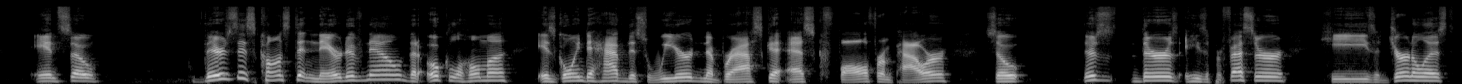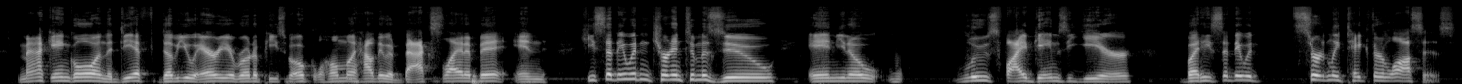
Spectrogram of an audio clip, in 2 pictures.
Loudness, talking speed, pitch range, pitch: -22 LUFS, 145 wpm, 135-180 Hz, 155 Hz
